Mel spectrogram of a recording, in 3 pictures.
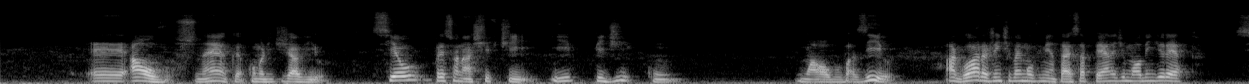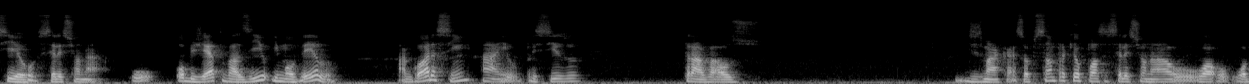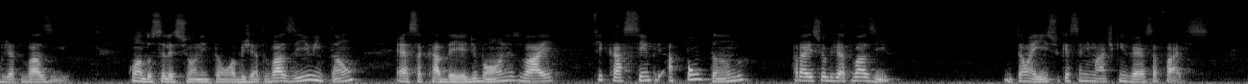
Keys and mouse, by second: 0.1 alt+r, 1.4 shift+middle click, 2.1 ctrl+middle click, 2.7 shift+middle click, 5.1 shift+i, 8.7 ctrl+middle click, 8.9 ctrl+middle click, 10.8 click, 11.4 ctrl+middle click, 11.5 ctrl+middle click, 12.5 ctrl+middle click, 13.2 click, 13.7 g, 14.7 click, 15.2 g, 15.8 click, 16.8 click, 17.7 click, 20.5 click, 21.3 g, 31.2 click, 32.4 click, 32.9 click, 34.1 click, 34.5 g.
